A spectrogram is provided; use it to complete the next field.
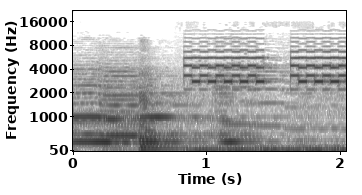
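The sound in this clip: A telephone ringtone for an incoming call plays loudly on its own: a melodic electronic tune with bright, repeated high beeping tones.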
